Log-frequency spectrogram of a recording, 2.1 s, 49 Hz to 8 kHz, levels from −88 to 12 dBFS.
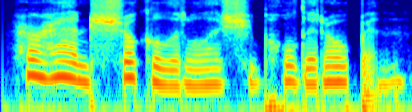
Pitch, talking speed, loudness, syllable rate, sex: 200 Hz, 290 wpm, -17 LUFS, 7.2 syllables/s, female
